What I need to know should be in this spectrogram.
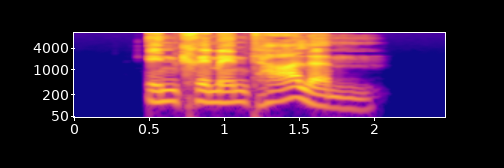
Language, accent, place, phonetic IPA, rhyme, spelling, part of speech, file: German, Germany, Berlin, [ɪnkʁemɛnˈtaːləm], -aːləm, inkrementalem, adjective, De-inkrementalem.ogg
- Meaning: strong dative masculine/neuter singular of inkremental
